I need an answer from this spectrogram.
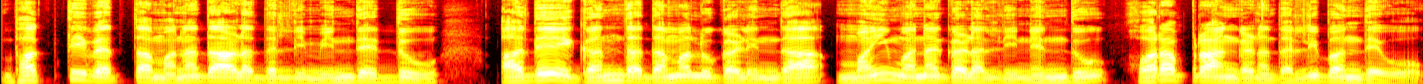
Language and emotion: Kannada, neutral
